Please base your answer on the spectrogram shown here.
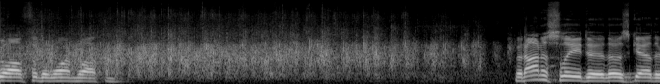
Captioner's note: applause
